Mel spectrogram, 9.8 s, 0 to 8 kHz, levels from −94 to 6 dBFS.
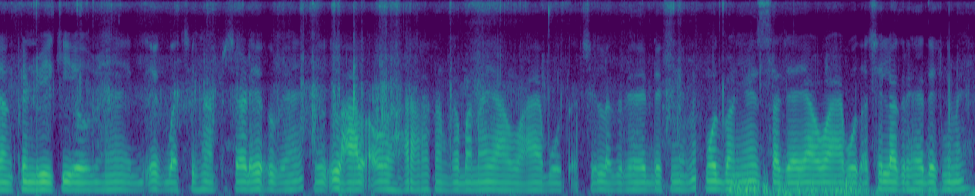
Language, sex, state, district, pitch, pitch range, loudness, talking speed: Hindi, male, Bihar, Purnia, 110 Hz, 110-115 Hz, -33 LUFS, 250 wpm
